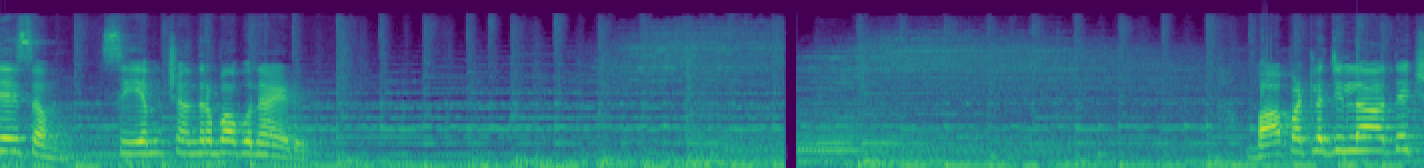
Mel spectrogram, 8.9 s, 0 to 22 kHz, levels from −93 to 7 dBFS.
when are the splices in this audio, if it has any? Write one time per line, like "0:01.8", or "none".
none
